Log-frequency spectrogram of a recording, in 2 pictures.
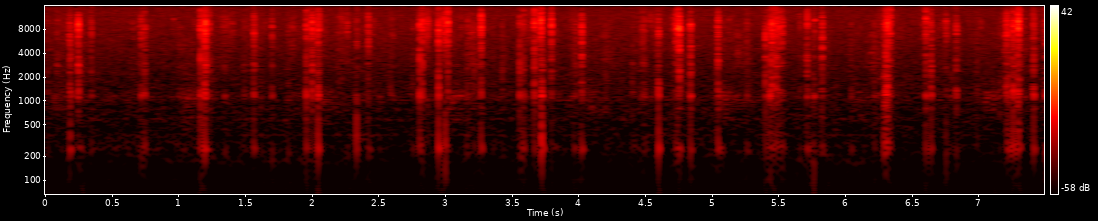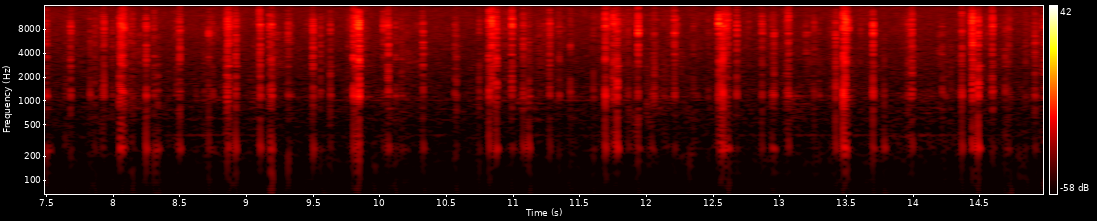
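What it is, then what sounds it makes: Plastic soda bottle. Long purple nails tap rapidly and irregularly on the bottom plastic section of a clear, hollow 0.5 L PET Coca-Cola bottle with a red label, almost empty with condensation inside. The result is dozens of quiet, sharp, bright clicks over a thin crinkly hiss, each dying away almost instantly with almost no low end.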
